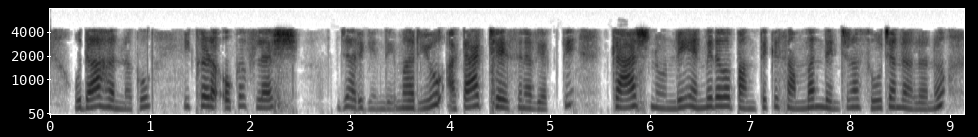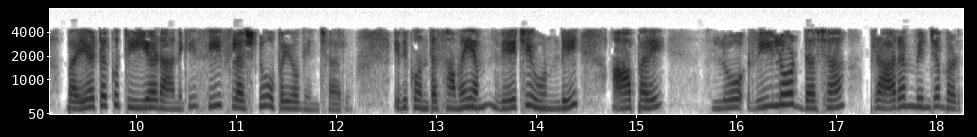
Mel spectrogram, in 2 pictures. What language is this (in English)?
Telugu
